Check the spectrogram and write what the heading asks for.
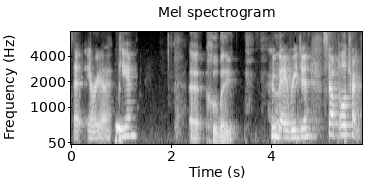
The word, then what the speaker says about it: Hubei: guys, COVID lockdown in the, how do you pronounce that area, Kian? Hubei.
